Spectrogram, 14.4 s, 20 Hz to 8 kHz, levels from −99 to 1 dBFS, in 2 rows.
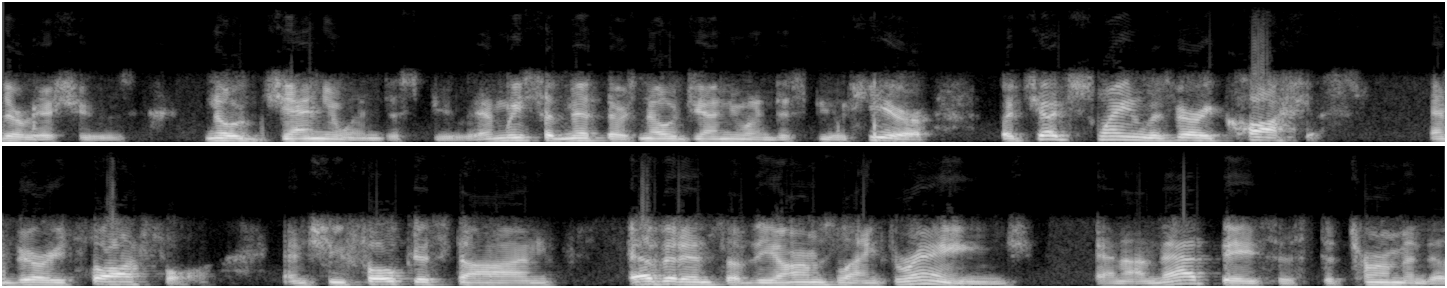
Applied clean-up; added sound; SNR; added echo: none; none; none; none.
